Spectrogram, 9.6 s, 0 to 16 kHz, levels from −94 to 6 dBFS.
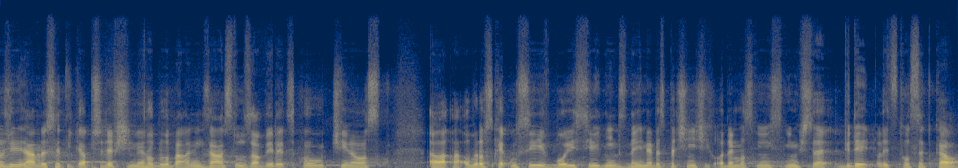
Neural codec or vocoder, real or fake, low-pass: codec, 32 kHz, 1.9 kbps, SNAC; fake; 14.4 kHz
